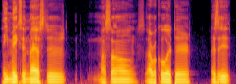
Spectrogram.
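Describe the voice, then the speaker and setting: A man's voice: on the low side, monotone, slow pace, mellow, clean tone, dry recording, studio quality. A laid-back man, talking casually and with slang as a rapper in an interview.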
